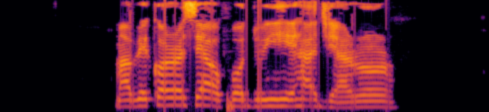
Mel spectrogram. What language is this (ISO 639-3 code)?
ibo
